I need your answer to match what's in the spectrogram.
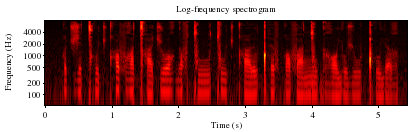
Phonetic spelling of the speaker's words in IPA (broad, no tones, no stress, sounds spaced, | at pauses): q ʊ t͡ʃ ʒ ɛ ǀʰ ʊ t͡ʃ qʰ u f ʁ a ǀʰ a t͡ʃ l ʊː ʁ ɡ a f ǀ uː ǀ uː t͡ʃ qʰ ɘː l ǃʰ ɛ f q ɔ f a ŋ͡ǀ u ɡ ə ʁ ɔ j ʊ ʒ uː ǃʰ ʊ j ɛ ʁ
